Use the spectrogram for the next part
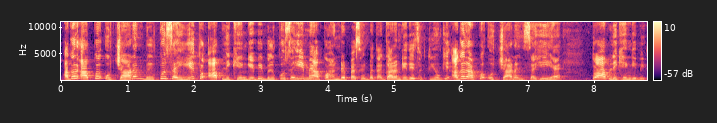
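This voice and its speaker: A woman with a high voice leads an exam-prep spelling lesson. She works through each word slowly and repeats it again and again. She keeps asking the viewer what comes next in a patient, repetitive way. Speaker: Hindi teacher.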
